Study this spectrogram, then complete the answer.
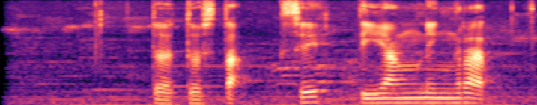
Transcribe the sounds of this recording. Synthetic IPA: d̪̥a̤d̪̥ɔ̤st̪aʔ | sɪht̪ijaŋnɪŋɾat̪̚

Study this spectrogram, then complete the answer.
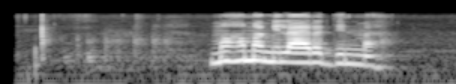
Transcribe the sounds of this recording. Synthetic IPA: mʌɦʌmamilaeɾʌd̪inma

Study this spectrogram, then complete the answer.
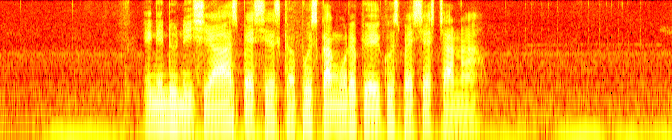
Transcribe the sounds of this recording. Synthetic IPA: ʔɪŋind̪onesiaspesiɛsɡ̥ä̤b̥ʊ̤skaŋuɾɪp̚jaikuspesiɛst͡ʃana

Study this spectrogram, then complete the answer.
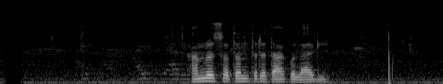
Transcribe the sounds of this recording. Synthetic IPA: hamroswʌt̪ʌnt̪rʌt̪akolaɡi

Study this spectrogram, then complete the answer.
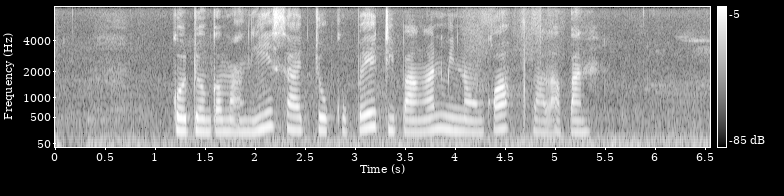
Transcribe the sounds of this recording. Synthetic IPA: ɡ̥ɔ̤ɖ̥ɔ̤ŋkəmaŋisat͡ʃukuped̪̥i̤b̥aŋanminɔŋkɔlala̰pan

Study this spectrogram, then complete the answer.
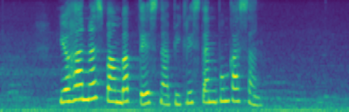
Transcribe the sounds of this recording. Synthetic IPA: joɦanəspambap̚t̪ɪsnab̥ikɾist̪ɛnpuŋkasan

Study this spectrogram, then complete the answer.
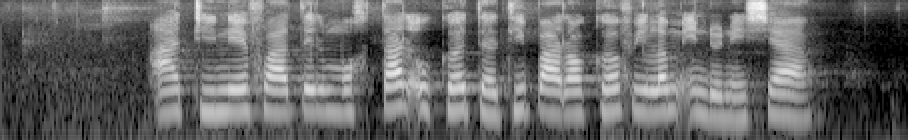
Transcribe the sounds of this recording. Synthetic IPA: ʔad̪̥i̤nefat̪ɪrmuxt̪aruɡ̥ɔ̤d̪̥ä̤d̪̥i̤paɾɔɡ̥ɔ̤filəmʔḭnd̪onesia

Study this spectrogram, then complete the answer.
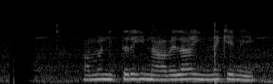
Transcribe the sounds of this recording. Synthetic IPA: ɐmɐnit̪ɐɾɐɦinaːʋelaːinːɐkeneː

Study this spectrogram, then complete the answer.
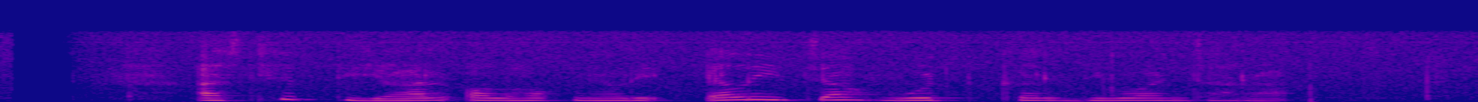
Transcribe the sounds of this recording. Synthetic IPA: ʔaslit̪iarɔlɔɦɔk̚naliɛlid͡ʒahwud̪̚kɨrd̪iwaɲt͡ʃaɾa

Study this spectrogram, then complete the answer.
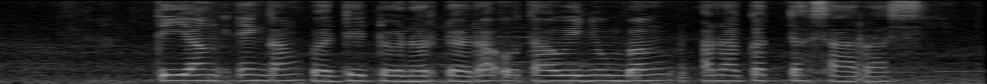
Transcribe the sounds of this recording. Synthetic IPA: t̪ijaŋeŋkaŋb̥a̤d̥e̤d̪̥ɔ̤nɔrɖ̥a̤ɾaʔut̪awiɲumbaŋaɾakəd̪̥a̤hsaɾas

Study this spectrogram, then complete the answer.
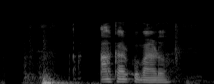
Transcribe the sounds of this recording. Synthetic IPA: akarkobʱãɽo

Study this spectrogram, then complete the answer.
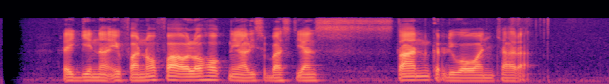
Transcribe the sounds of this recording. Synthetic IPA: rɛɡinaʔifanɔfaɔlɔɦɔk̚nialisəbast̪ianst̪ankɨrdiwawaɲt͡ʃaɾa̰

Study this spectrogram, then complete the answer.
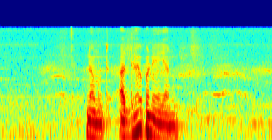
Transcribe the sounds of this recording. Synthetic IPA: nɐmut̪ɐd̪ʱjaːpɐɳejanu

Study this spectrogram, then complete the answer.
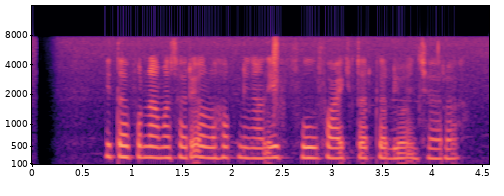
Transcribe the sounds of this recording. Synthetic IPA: kit̪apurnamasaɾiɔlɔɦɔk̚niŋalifufajk̚t̪ərkɨrdiwa̰ɲt͡ʃaɾa

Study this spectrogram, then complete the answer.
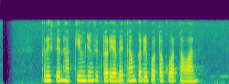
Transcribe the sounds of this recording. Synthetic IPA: kɾist̪inɦakɪmd͡ʒɨŋfik̚t̪oɾiabekamkɨrdipɔt̪ɔkəwart̪awan

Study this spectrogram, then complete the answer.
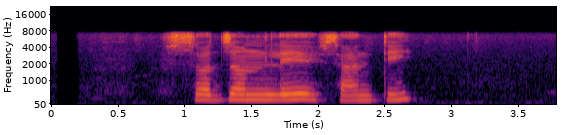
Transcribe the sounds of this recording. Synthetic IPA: sʌd͡zʌnlesant̪i

